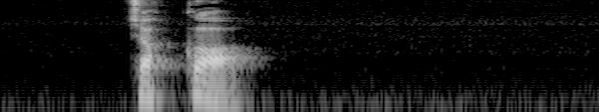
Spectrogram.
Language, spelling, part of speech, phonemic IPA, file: Odia, ଚକ, noun, /t͡ʃɔkɔ/, Or-ଚକ.flac
- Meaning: wheel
